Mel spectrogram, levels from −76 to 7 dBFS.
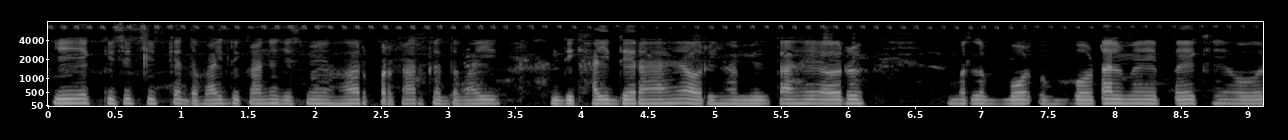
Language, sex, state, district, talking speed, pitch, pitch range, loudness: Hindi, male, Chhattisgarh, Sarguja, 185 wpm, 130 Hz, 125-130 Hz, -32 LUFS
